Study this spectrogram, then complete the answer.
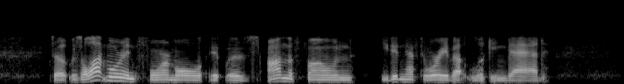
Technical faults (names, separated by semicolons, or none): iLBC codec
